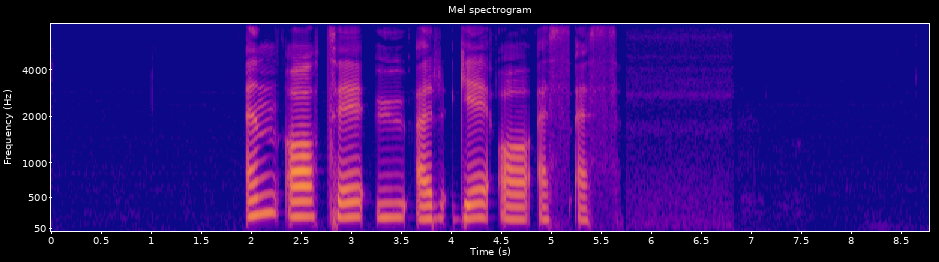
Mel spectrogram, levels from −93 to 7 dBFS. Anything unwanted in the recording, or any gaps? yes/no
no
